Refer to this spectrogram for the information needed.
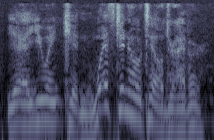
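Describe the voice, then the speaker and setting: A man's voice: fairly high pitch, sing-song, moderate pace, darkish tone, muffled recording. A man playing a cocky, streetwise fur thief in a 1940s-style radio crime drama, brusque and slangy. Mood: brisk, bossy. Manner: brusque, slangy, self-assured. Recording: noisy amateur radio drama recording.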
